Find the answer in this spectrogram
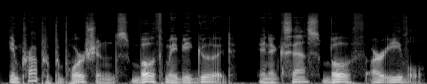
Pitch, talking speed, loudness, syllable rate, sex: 95 Hz, 170 wpm, -20 LUFS, 4.8 syllables/s, male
